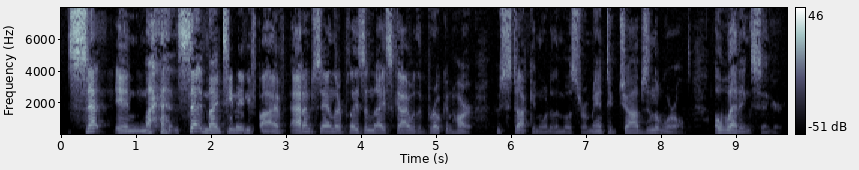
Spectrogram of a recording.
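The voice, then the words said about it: Dramatic movie-trailer narrator voice. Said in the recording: “let me get my narrator voice on.”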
